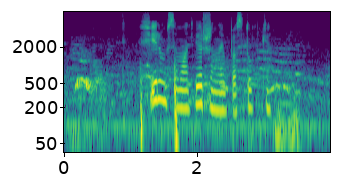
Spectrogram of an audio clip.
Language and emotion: Russian, neutral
